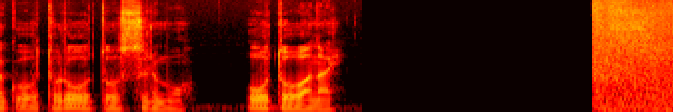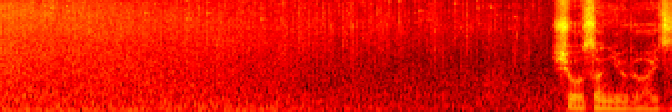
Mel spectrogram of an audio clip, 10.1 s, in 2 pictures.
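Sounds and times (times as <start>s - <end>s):
speech: 0.0s - 2.6s, 9.2s - 10.0s
explosion with loud roar: 4.5s - 9.5s.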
